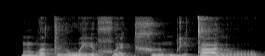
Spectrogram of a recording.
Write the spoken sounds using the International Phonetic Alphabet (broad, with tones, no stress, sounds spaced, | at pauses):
m b ʌ˧ t ɯ˩˥ w e˩ χʷ ɛ˩ k x ɯ˥˩ m b i˧ t a˥˩ l o˩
